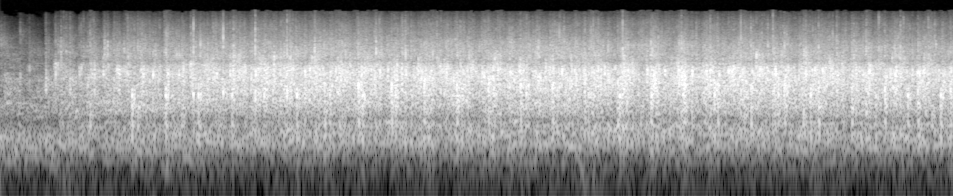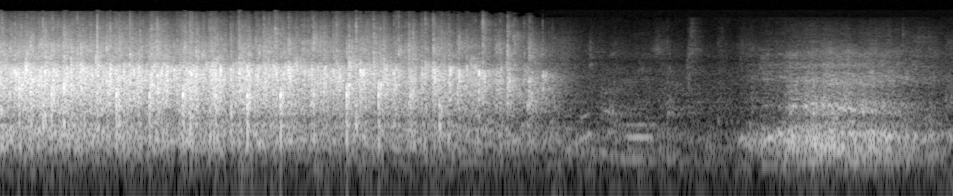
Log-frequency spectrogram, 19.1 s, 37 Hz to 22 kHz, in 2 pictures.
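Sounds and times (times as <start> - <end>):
audience applauding: 0.0 - 15.2.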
